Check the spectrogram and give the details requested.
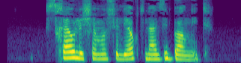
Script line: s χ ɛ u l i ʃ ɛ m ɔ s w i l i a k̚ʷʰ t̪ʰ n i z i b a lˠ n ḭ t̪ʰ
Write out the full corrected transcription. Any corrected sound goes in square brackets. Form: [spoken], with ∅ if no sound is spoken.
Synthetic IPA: s χ ɛ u l i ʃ ɛ m ɔ s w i l i a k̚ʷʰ t̪ʰ n [a] z i b a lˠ n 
